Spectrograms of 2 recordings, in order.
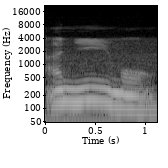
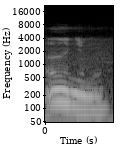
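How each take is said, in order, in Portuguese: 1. A tônica cai depois da primeira sílaba. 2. A tônica cai na primeira sílaba. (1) "Se eu tirar esse acento aqui no, no A, vai ficar animo" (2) "Se eu coloco o acento no A, vai ficar ânimo"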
